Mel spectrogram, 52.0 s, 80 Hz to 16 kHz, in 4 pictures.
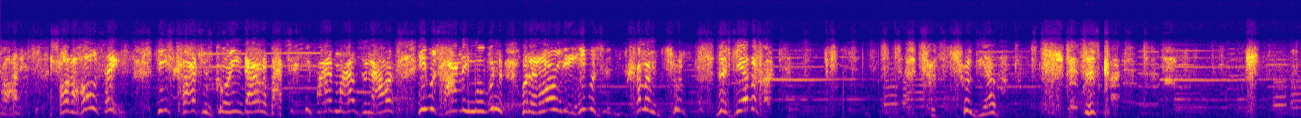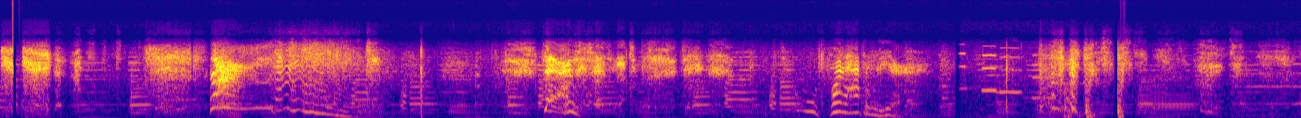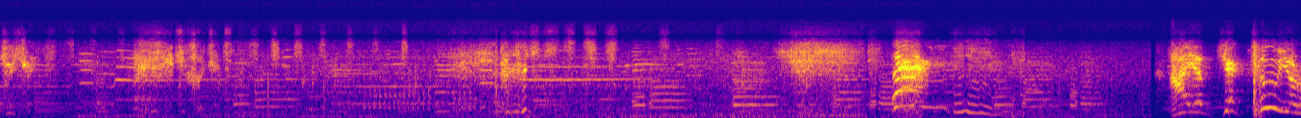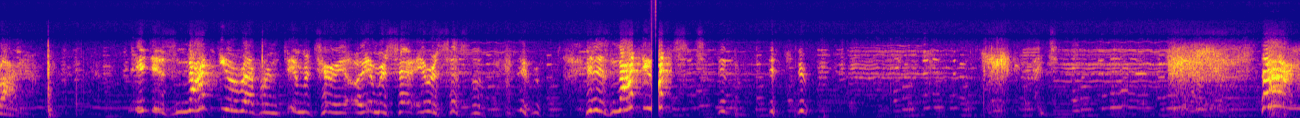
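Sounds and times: film music: 0.0s - 52.0s.

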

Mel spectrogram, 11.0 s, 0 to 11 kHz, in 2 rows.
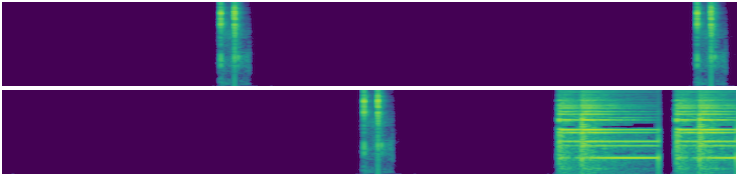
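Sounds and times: bell dings: 9.7s - 11.0s.

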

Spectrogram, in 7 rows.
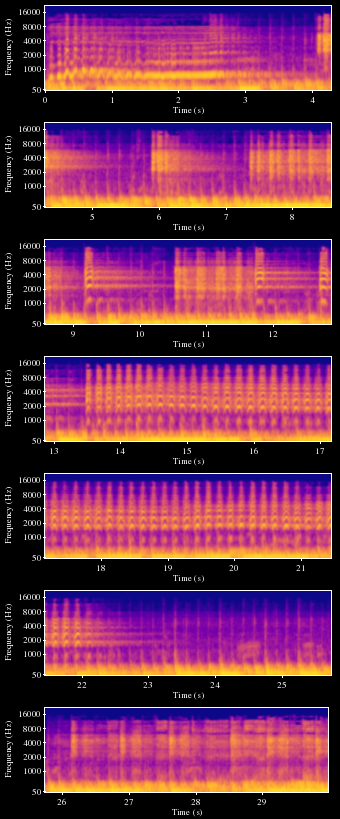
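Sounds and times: woman throat singing: 0.0s - 4.8s.

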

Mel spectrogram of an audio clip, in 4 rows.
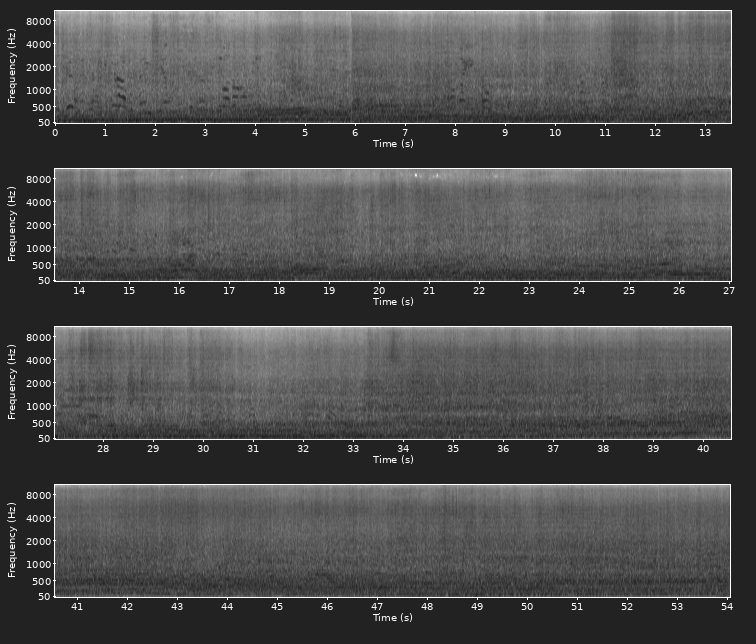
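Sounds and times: racing car engines: 0.0s - 54.0s.

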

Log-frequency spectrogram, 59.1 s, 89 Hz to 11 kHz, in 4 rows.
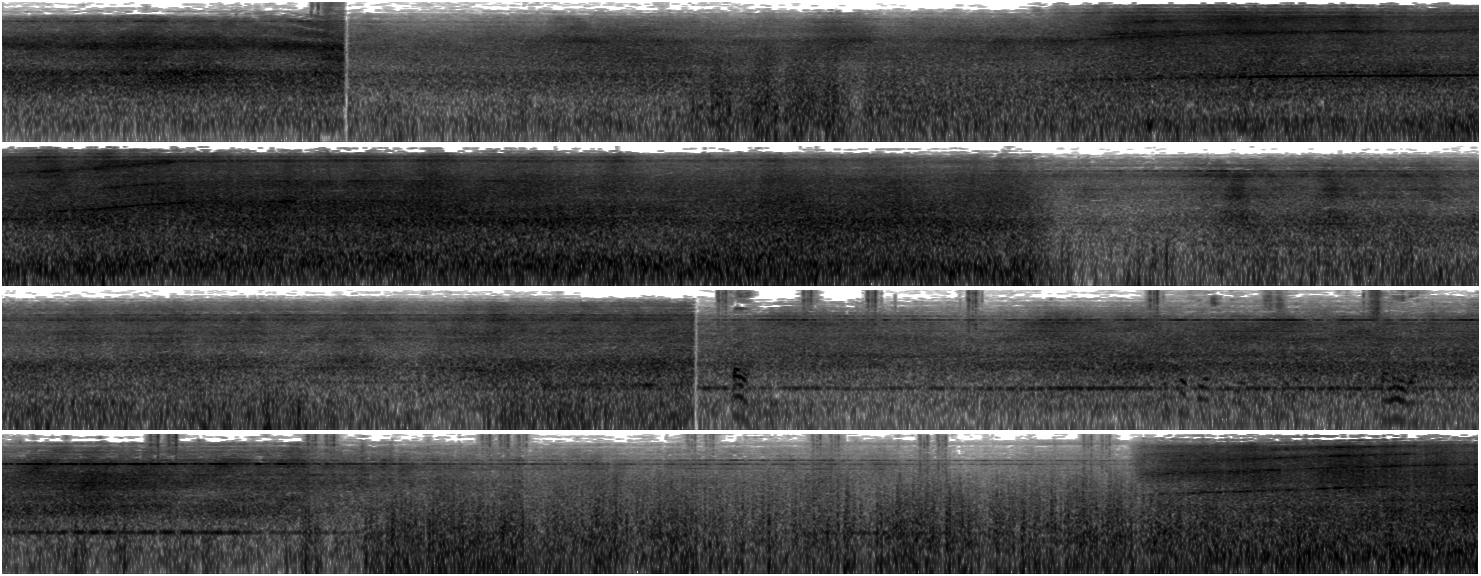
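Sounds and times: distant jet rumble: 0.0s - 59.0s
jet engines roaring at takeoff: 0.0s - 59.0s
taxiing jet engine whine: 0.0s - 59.0s.

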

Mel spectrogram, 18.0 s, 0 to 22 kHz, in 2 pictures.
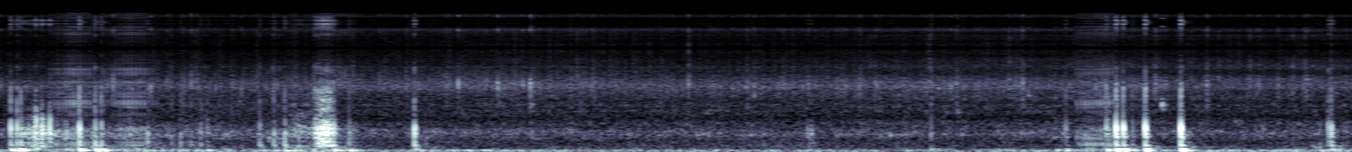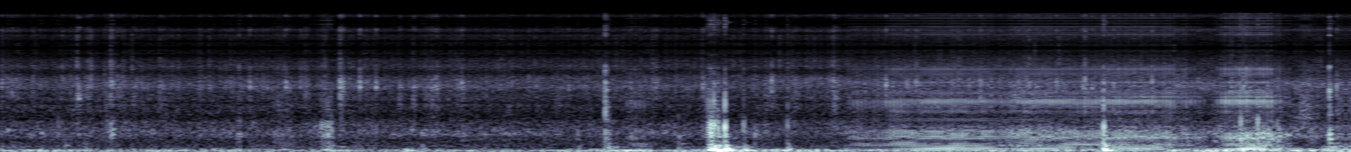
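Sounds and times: dull underwater thumps: 14.8s - 18.0s.

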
